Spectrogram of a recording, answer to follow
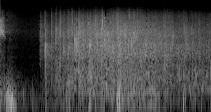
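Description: Audience applause in a large hall. It breaks out about a second in, builds quickly and then slowly dies away.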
